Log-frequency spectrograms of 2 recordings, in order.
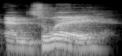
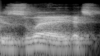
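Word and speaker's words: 醉: So it's in Mandarin we say Zui, and Zui. It's not really Zui. It's more of a sharper like a Zui, and that means drunk.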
